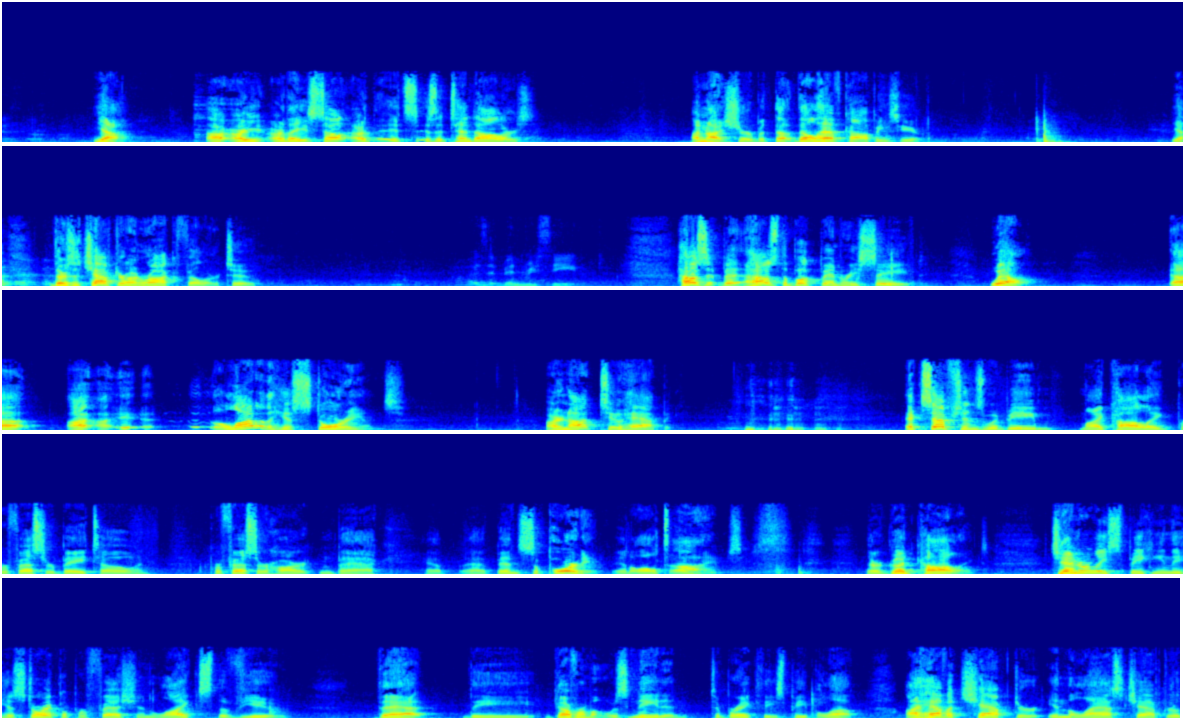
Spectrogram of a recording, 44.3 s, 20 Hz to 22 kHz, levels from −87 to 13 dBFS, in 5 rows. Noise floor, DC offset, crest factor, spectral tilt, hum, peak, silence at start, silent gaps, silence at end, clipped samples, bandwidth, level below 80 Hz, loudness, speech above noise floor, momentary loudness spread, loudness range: -61 dBFS; under 0.1%; 22 dB; -4 dB/octave; none; -2 dBFS; 0.7 s; none; 0 s; under 0.1%; 11.5 kHz; -54 dBFS; -23 LUFS; 38 dB; 18 LU; 5 LU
